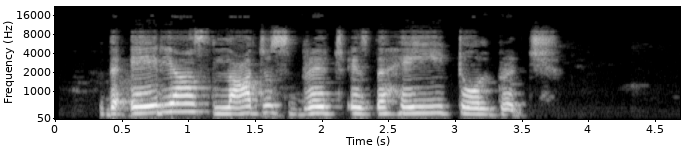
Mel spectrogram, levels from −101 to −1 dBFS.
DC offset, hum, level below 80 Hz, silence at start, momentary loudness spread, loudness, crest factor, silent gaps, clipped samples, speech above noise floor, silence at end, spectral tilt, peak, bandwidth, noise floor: under 0.1%; none; -62 dBFS; 0.4 s; 12 LU; -15 LUFS; 14 dB; none; under 0.1%; 64 dB; 0.95 s; -3.5 dB/octave; -2 dBFS; 9.4 kHz; -78 dBFS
